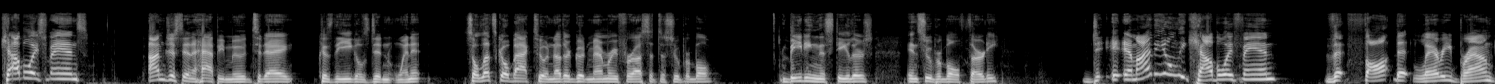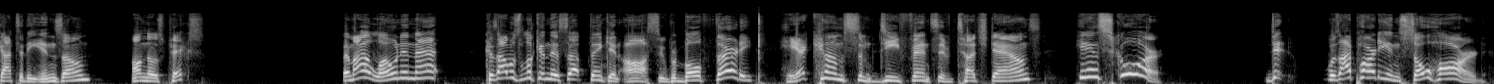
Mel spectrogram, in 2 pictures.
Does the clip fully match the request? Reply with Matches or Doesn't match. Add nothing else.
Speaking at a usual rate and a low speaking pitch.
Doesn't match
